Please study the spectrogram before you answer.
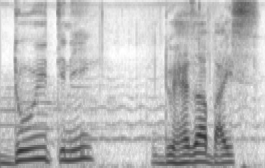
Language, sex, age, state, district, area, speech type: Assamese, male, 45-60, Assam, Kamrup Metropolitan, urban, spontaneous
